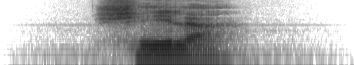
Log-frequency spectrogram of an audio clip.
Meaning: 1. comparative degree of scheel 2. inflection of scheel: strong/mixed nominative masculine singular 3. inflection of scheel: strong genitive/dative feminine singular
- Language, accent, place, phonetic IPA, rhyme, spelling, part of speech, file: German, Germany, Berlin, [ˈʃeːlɐ], -eːlɐ, scheeler, adjective, De-scheeler.ogg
